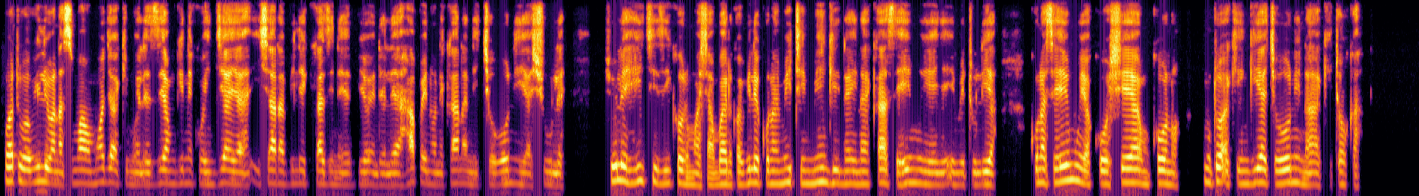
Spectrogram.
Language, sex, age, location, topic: Swahili, female, 36-49, Wajir, health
